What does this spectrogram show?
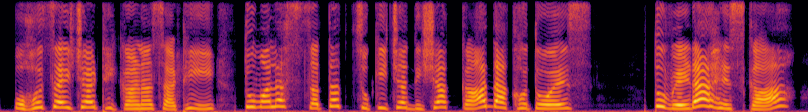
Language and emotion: Marathi, angry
